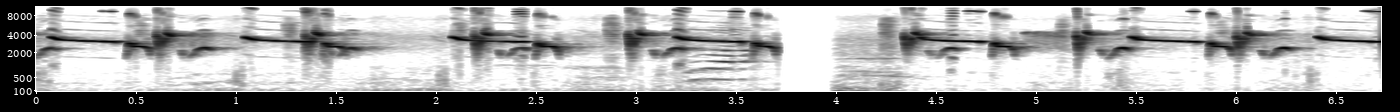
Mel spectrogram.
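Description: Bar-winged prinias, male and female, deliver loud, high chirping phrases with sharp descending whistles, repeated roughly every second with a brief pause midway.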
